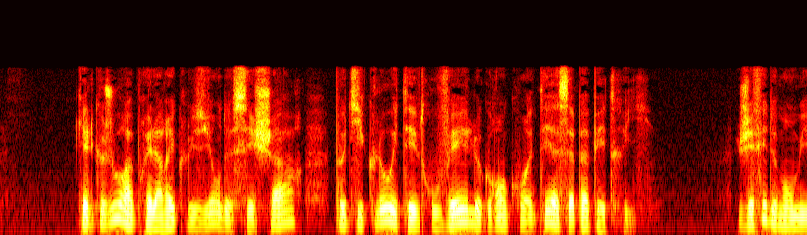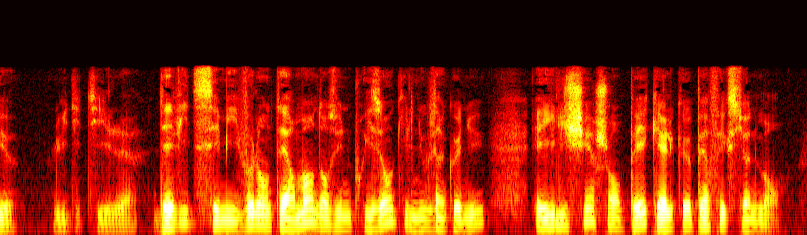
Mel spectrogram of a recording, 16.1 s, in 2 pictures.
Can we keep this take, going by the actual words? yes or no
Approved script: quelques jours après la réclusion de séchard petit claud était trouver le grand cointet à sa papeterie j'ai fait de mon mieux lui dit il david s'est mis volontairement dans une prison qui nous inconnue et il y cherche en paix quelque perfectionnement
yes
